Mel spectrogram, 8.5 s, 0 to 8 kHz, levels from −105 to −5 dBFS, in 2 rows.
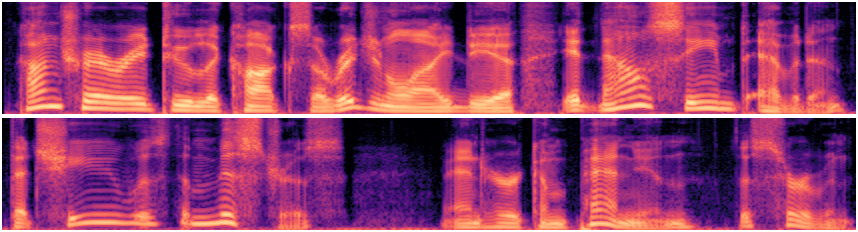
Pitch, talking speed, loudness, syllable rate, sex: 125 Hz, 135 wpm, -19 LUFS, 4.4 syllables/s, male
